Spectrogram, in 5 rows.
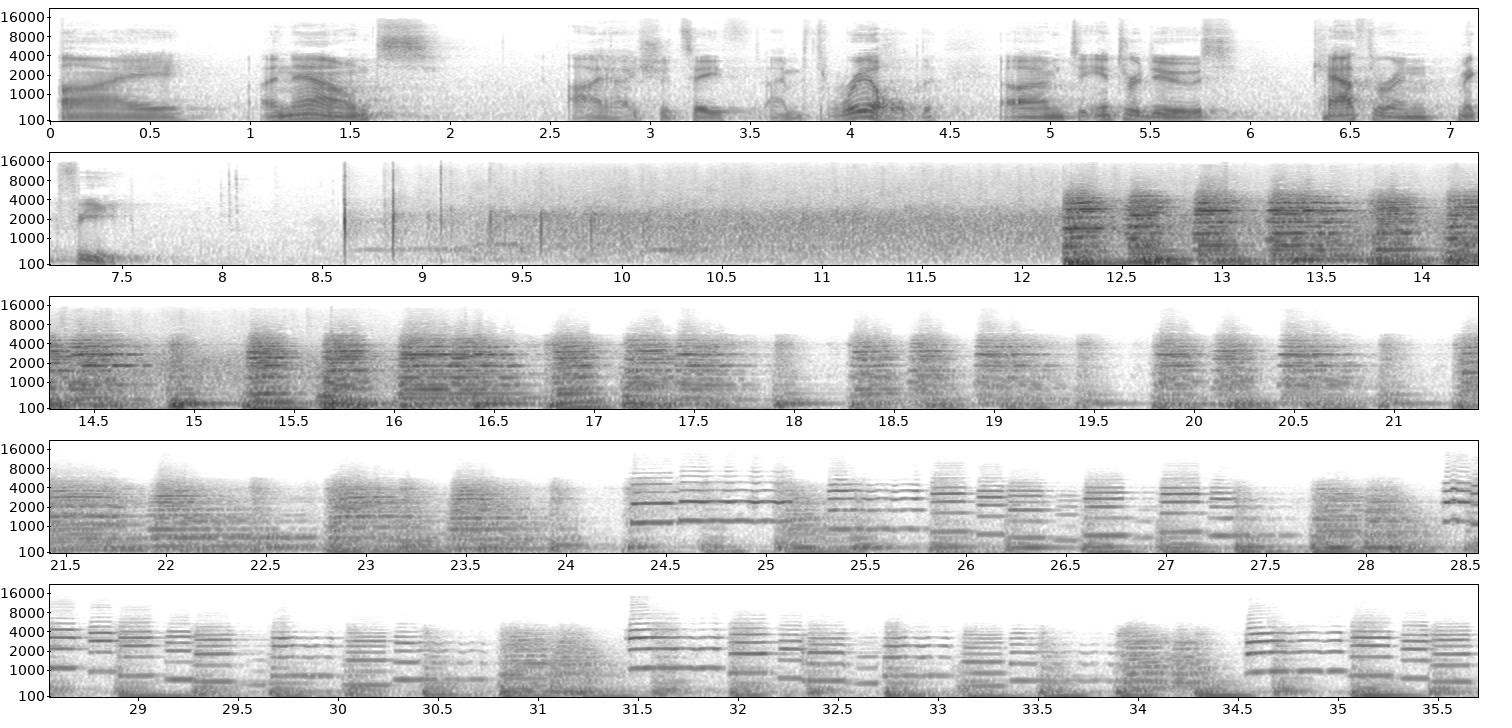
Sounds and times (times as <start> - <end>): Speech: 0.0 - 2.0, 2.6 - 7.6
Applause: 8.5 - 16.8.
